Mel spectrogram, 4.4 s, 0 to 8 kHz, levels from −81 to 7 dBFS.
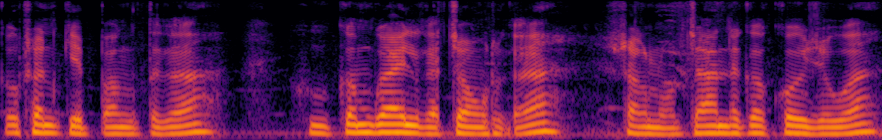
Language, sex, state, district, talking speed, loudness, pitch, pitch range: Wancho, male, Arunachal Pradesh, Longding, 230 wpm, -18 LUFS, 155 Hz, 145-165 Hz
